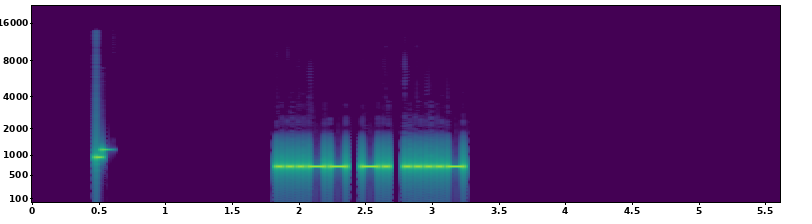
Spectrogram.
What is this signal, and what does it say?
Morse code, heard as a keyed tone, about 30 wpm, 700 Hz. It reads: 3N4
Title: Common Cut Numbers - 3-Digit 30wpm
